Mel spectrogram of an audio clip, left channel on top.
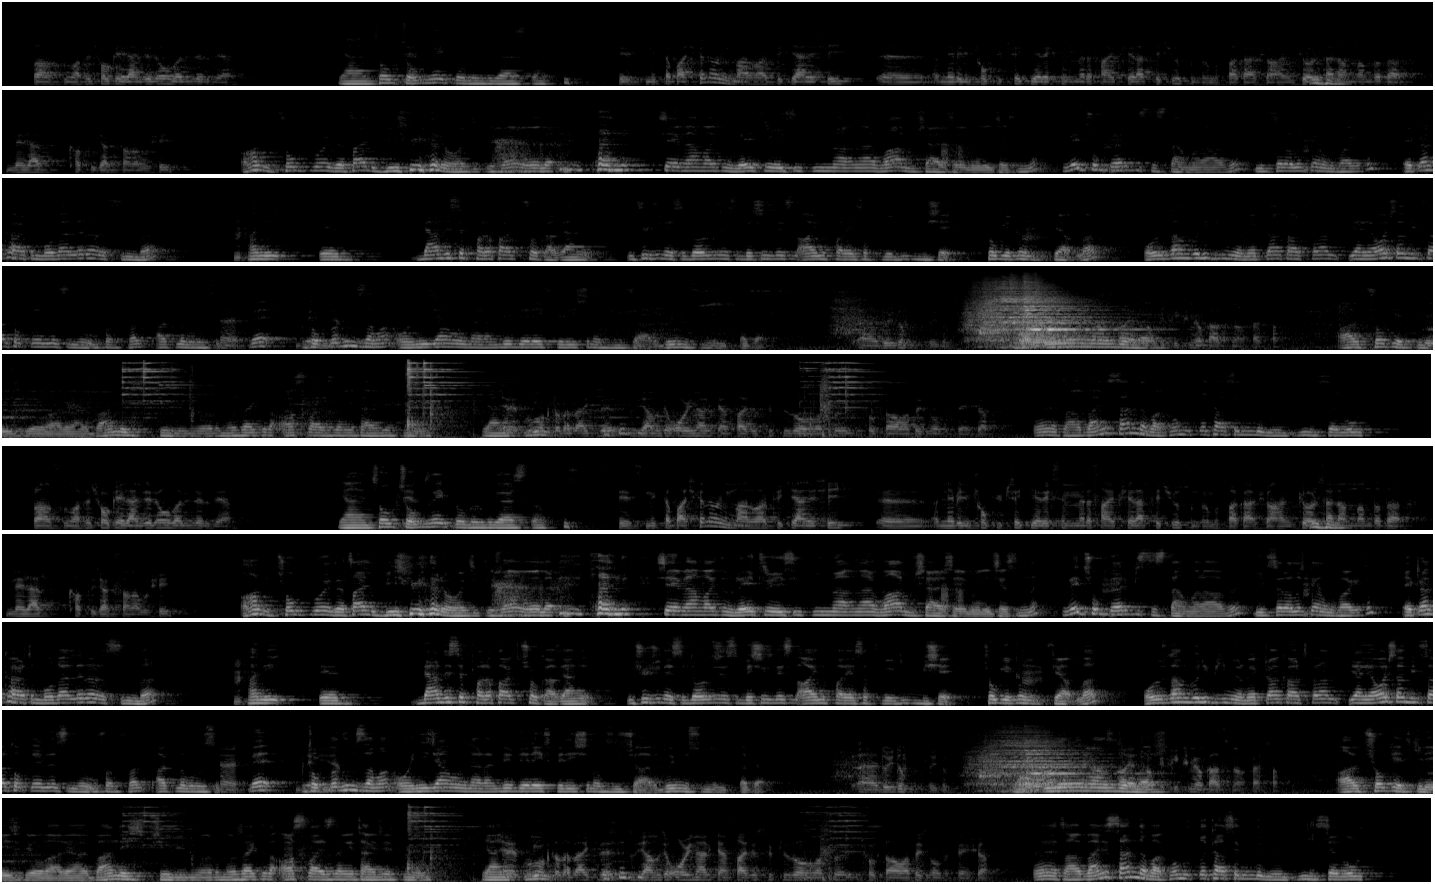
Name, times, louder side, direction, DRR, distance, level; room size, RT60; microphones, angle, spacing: voice 1, 0.3-2.3 3.9-4.2 6.2-16.0 19.2-20.0 23.7-23.9 25.3-25.5 27.3-27.4 30.9-31.2 38.8-39.0 45.1-45.3 45.9-46.3 51.4-52.4 53.2-55.6 60.1-60.3 62.2-67.1, right 2 dB, 45° right, 0.9 m, -47 dB
voice 2, 3.4-5.8 13.1-13.4 16.7-30.2 31.1-31.5 31.8-32.2 32.7-34.5 34.9-38.1 38.4-39.7 40.0-45.1 45.4-50.6 53.0-54.6 56.3-61.5 62.0-62.8 63.2-63.8 67.6-70.8, right 5 dB, 70° right, 0.4 m, -37 dB
sound 1, 49.2-49.6 49.9-50.2 50.9-51.0 51.2-51.7 52.5-54.6 55.3-55.6 56.3-60.7 61.1-62.1 62.7-62.8 63.1-63.4 65.2-66.0 66.3-66.4 67.8-67.9, left 6 dB, 65° left, 1.2 m, -36 dB
26.5 x 13.5 x 2.9 m
head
